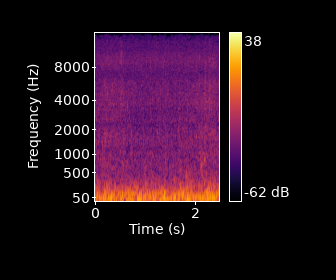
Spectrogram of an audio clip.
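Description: Wind buffeting the microphone: a loud, uneven low rumble with no clear tone.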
